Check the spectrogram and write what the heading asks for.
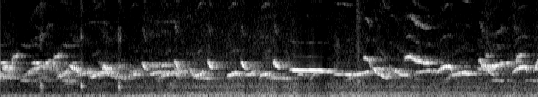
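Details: A moulting Chinese hwamei kept in a cage pours out a high, lively warble of rapid whistled slurs that rise and fall, one phrase running into the next.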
